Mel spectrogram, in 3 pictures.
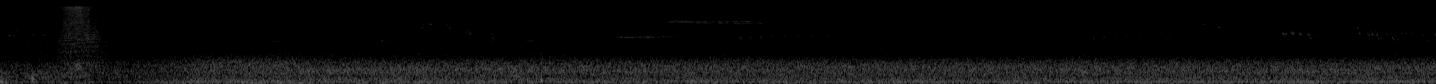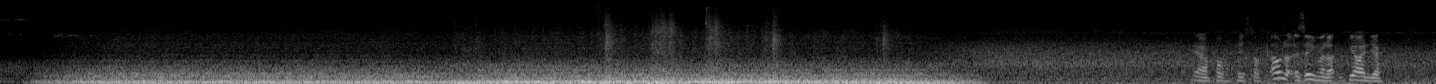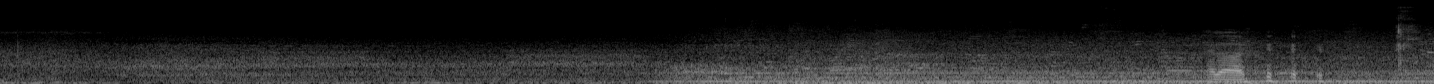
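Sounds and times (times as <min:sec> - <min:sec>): loud steady low rumble: 0:14.6 - 0:24.3, 0:35.2 - 0:43.0.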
